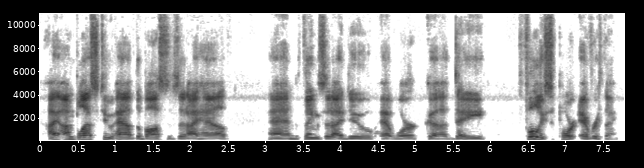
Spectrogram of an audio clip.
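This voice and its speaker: A man from New Jersey, appearing as a guest on a fan podcast, chats enthusiastically and rambles, chuckling often. His voice is fairly high and fairly bright, and the recording is rough.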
